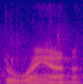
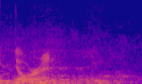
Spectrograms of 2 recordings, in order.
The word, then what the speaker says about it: Doran: That was Wyatt Duran. Good for a couple. Excuse me, Doran. Put the wrong emphasis on the wrong syllable.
